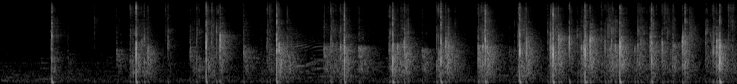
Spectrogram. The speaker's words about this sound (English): All right. The slow clap.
